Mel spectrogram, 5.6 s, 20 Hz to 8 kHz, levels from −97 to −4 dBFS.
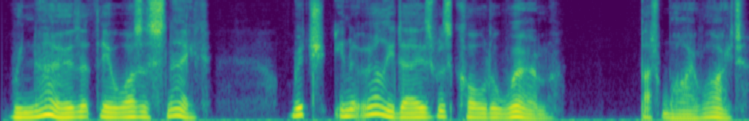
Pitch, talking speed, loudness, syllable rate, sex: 125 Hz, 190 wpm, -15 LUFS, 5.4 syllables/s, male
